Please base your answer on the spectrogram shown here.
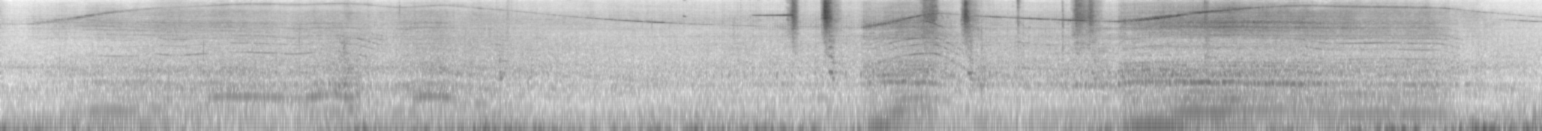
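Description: Truck towing a hay trailer pulls up in a barnyard, its engine rumbling steadily with loud air brake hisses and whines partway through, close and without speech.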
